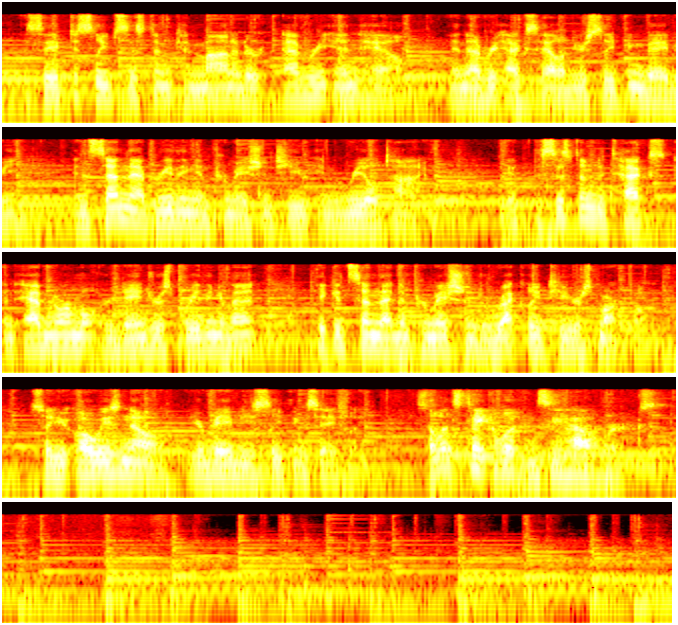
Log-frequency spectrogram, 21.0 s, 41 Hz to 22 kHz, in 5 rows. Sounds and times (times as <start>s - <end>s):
Music: 0.0s - 21.0s
Speech: 0.2s - 16.8s.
